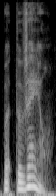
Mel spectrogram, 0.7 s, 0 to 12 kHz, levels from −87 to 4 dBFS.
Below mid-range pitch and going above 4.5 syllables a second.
Yes: low, 130 Hz; 4.8 syllables/s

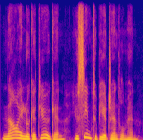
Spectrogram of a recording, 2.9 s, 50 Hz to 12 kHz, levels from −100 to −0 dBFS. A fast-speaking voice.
Yes: fast, 250 wpm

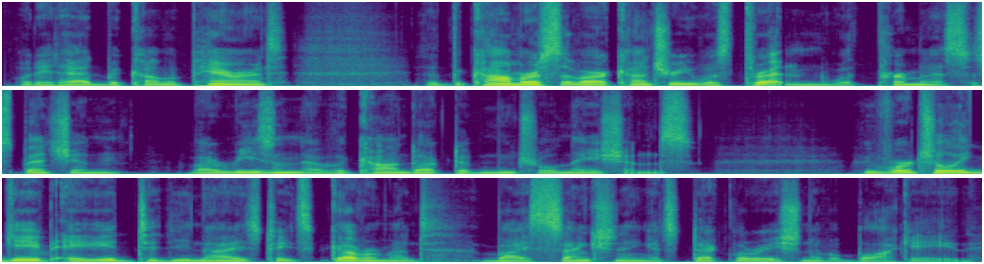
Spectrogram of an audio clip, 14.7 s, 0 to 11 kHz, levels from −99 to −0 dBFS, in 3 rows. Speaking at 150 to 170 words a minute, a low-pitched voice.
Yes: average, 165 wpm; low, 120 Hz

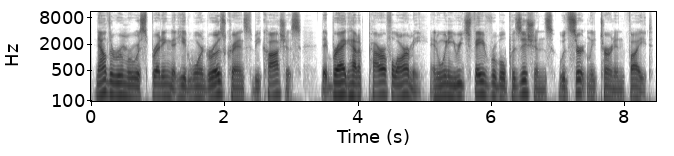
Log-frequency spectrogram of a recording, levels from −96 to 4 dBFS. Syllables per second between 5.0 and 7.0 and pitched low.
Yes: 6.0 syllables/s; low, 105 Hz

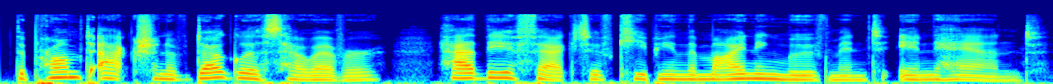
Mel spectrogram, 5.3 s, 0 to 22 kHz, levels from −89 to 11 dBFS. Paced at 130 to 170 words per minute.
No: average, 180 wpm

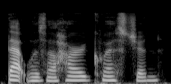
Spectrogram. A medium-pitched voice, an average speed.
Yes: medium, 180 Hz; average, 175 wpm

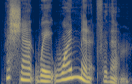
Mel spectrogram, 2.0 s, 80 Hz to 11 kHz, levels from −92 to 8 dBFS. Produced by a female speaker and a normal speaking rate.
No: female; fast, 210 wpm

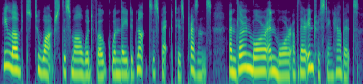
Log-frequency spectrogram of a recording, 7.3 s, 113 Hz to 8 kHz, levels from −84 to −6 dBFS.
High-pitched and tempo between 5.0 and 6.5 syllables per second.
No: high, 205 Hz; 4.8 syllables/s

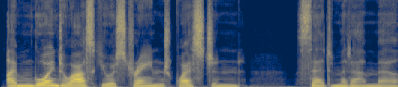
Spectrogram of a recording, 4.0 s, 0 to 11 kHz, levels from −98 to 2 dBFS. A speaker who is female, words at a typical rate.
Yes: female; average, 165 wpm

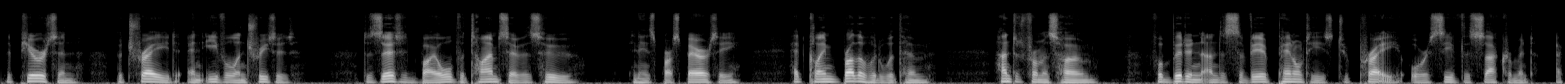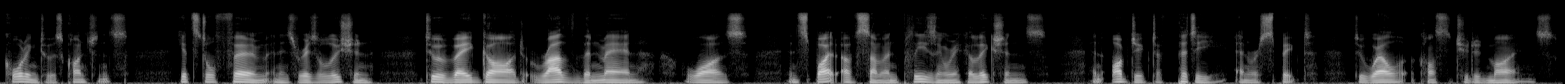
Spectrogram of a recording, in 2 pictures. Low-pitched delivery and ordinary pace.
No: low, 100 Hz; slow, 130 wpm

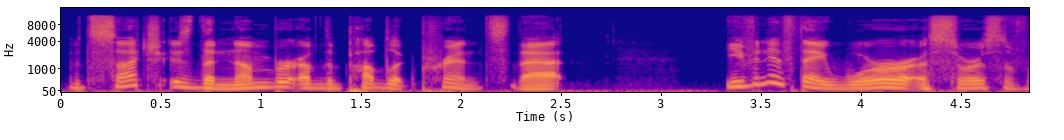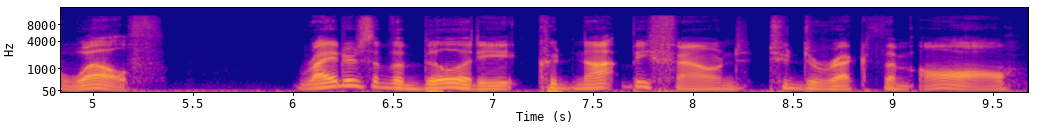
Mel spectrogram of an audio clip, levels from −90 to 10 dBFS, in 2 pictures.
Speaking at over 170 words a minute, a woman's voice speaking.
No: average, 180 wpm; male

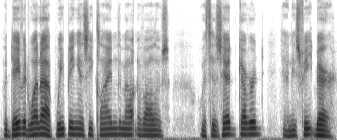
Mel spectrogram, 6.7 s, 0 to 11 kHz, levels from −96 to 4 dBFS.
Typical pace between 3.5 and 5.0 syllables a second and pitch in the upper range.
No: 4.8 syllables/s; low, 130 Hz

